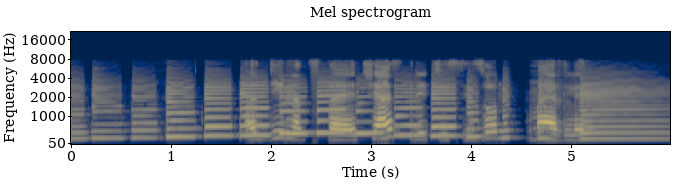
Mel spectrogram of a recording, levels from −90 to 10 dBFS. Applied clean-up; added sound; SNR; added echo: none; Wind instrument, woodwind instrument; 3 dB; none.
